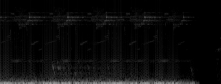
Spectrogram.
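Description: Channel-logo intro sting: a deep, low sound bed with a faint high tone and a faint, even ticking above it. It cuts off suddenly at the end.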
